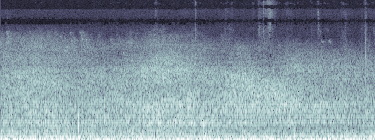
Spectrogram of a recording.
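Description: Steady outdoor ambience: an even low rumble and hiss with no distinct events, apart from a faint click about a second and a half in.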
